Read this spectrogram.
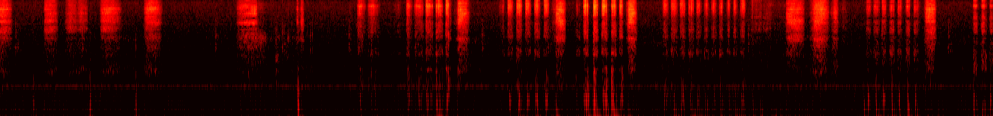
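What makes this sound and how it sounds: A graphite pencil is drawn across the bare surface of a long, solid, light-colored wooden board resting on a dark table and held by one hand. Short, bright, scratchy strokes come in uneven bursts, some in quick runs, over a faint steady low hum.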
